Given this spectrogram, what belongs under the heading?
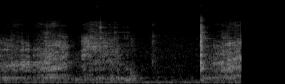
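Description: A thick rice-flour mixture is stirred in a pan with a spoon: repeated scraping, squelching strokes, a sharp clink near the end, then sudden silence.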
